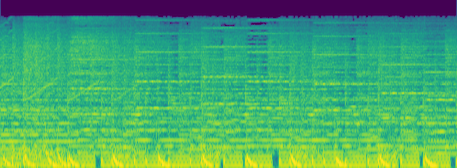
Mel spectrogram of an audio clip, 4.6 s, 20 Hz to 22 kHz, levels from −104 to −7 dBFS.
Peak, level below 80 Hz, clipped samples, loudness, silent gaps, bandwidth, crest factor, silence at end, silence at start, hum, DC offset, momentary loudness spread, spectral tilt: 0 dBFS; -18 dBFS; under 0.1%; -13 LUFS; none; 15.5 kHz; 12 dB; 0 s; 0 s; none; under 0.1%; 2 LU; -4.5 dB/octave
